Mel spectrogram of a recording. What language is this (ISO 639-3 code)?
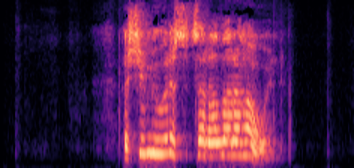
kab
